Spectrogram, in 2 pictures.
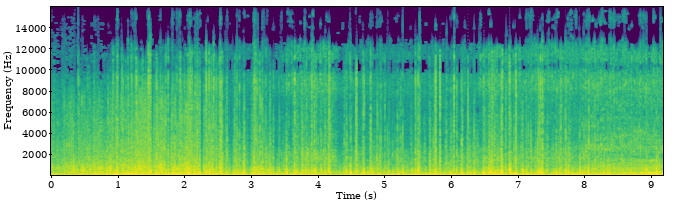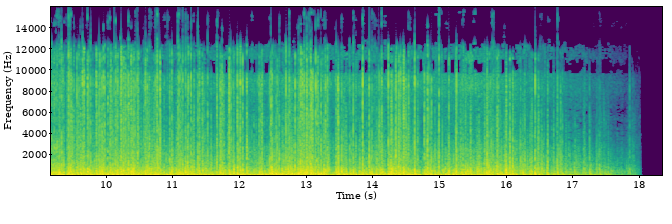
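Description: Vehicles travelling at highway speed: a steady rush of wind on the microphone and road noise with a heavy low rumble. It cuts off suddenly near the end.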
